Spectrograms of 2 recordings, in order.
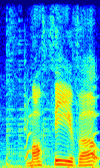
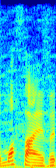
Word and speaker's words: Mothiva: able to infer beat Mothiva or Mothiva, depending on if you pronounce it as Moth Diva or Lady Godiva Moth.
